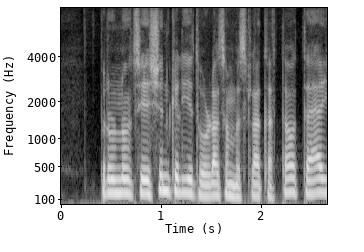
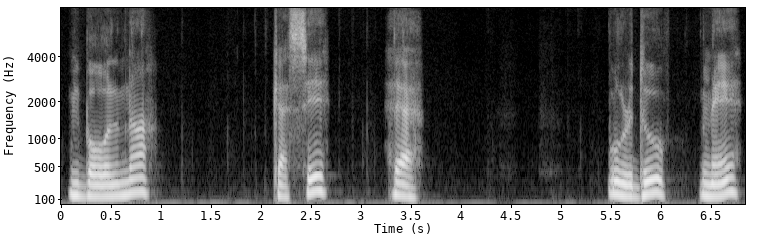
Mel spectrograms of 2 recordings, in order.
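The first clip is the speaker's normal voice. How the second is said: slow dictation; much slower than usual. Real, not acted. Dictating a prompt to ChatGPT.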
